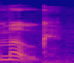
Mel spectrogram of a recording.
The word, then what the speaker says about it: Mohg: be uh regarding how how I take down Moog or MOG depending on how you pronounce it so as we all know the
